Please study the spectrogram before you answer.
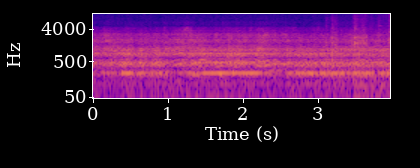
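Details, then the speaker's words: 1924 Crosley 52 regenerative receiver on a mocked-up B+ supply (45 V, 22 V) driving a Crosley Dynacone Type F field-coil speaker. Steady low droning buzz and hum. Noisy reception; owner suspects the fluorescent lights, not confirmed. "So it's a little noisy. I got the fluorescent lights going on down here, and that probably doesn't help."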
